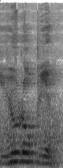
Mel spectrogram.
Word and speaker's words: European: Here H is silent. The same way the word European. How you say Europe? Here sounds like European.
